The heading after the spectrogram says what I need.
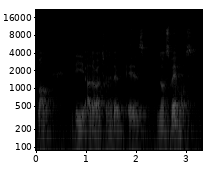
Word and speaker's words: nos vemos: The other alternative is nos vemos. It's kind of like see you or see you later. Pronunciation, o-e-o. Nos vemos. Nos vemos.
